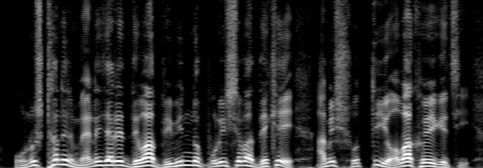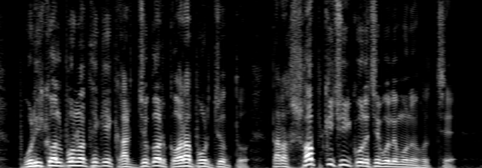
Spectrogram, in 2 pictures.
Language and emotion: Bengali, surprised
